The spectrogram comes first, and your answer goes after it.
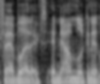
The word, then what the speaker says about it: Fabletics: If you go Fable Ticks instead of Fabletics, and now I'm looking at Lululemon.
